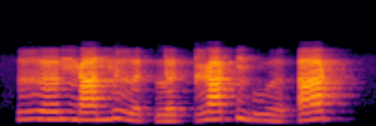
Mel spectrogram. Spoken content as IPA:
ɣ əː˧ ŋ a˨˦ n ɣ ə˨˩ t̚ l ə˨˩ t̚ ɣ a˦˥ k̚ ŋ ṳ˨˩ ə̯ ʔ a˦˥ k̚

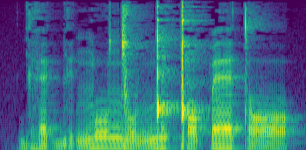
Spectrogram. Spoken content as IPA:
ɡʱ ɛ˨ ɡ͡b ɪː˨ ŋ͡m oː˦ ŋ͡ǀ o˨ ŋ͡ǃ ɪ˧ ǃ ɔ˨ k͡p ɛː˧ t ɔː˨

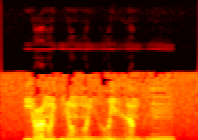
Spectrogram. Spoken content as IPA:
j ə˞ ɾ ũ j bʲ õ ɡ õ j ɦ u j r œ̃ bʱ ĩ

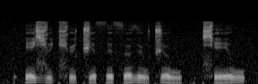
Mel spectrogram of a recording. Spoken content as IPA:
ʔ e˩˧ ʑ ʉ˩˧ t͡ɕʰ ʉ˧˩ t͡ʃ ɨ˩˧ θ ɨ˩˧ θ ɵ˩˧ ð ʉ˧˩ w t͡ʃ ɵ˧˩ w | t͡ɕʰ e˩˧ w

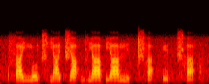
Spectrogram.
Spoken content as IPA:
s a˧ j n̪ o˥˧ t͡ɕʰ j a˨˩ t͡ɕ a˦ ʔ d͡z j a˦ p j a˦ n̪ i˨ p̚ t͡ɕʰ a˨ ʔ k ẽ˦ t̚ t͡ɕʰ a˦ ʔ

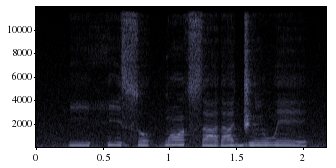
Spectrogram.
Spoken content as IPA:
i˧ h i˧ s o˧ ɡ͡b ɔ̃˦ s a˧ ɾ a˦ d͡ʒ ĩ˦ w e˦˨

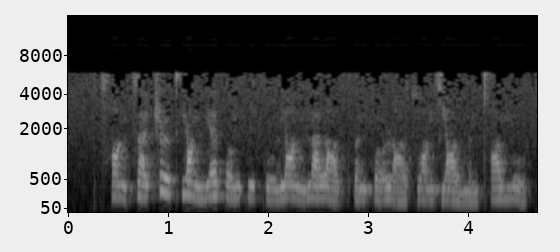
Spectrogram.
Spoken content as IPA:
t͡sʰ ɑ˨˩ ŋ t͡s a˨˦ ɪ̯ ʈ͡ʂ ɻ̩˥˨ t̪ʰ j ɑ˥˨ ŋ n̪ j ɛ˦ p ɤ˨˦ ŋ p i˨˦ k u˨˩ l j ɑ˥˨ ŋ n̪ ä˦ l ɑ˨˩ ʊ̯ pʰ ə˨˦ n f ɤ˨˦ ɻ ɑ˨˩ ʊ̯ t͡s w ɑ˦ ŋ ɕ j ɑ˥˨ ʊ̯ m ə˨˦ n t̪ʰ ɑ˦ ʊ̯ m u˥˨

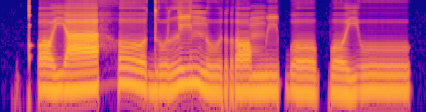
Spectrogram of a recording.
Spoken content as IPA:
kʼ ɔ˨ j aː˨˦ h oː˦˨ d u˨ l i˦ n u˨ r ɔ˨ m i˨ ɓ oː˨ p o˨ j uː˦

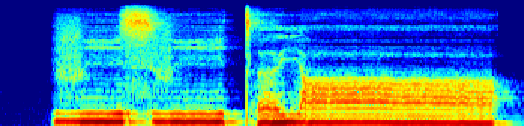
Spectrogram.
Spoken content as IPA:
v iː s v iː tʼ ə j ɑː

